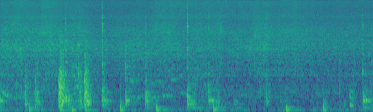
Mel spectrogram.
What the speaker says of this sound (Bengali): দিয়ে ভালো করে নাড়িয়ে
